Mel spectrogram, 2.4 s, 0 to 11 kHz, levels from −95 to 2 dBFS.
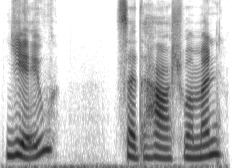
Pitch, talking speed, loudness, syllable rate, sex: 240 Hz, 130 wpm, -18 LUFS, 3.8 syllables/s, female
